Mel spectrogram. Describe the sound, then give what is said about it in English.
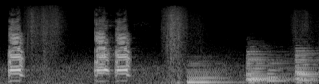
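A goose in a video game honks loudly, about six sharp, brassy blasts in an uneven rhythm, the later calls lower and more drawn out, with no voices. “It's a lovely morning in the village, and you are a horrible goose.”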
